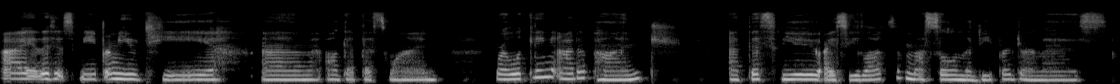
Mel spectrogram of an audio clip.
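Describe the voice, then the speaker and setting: A woman's voice: on the high side, steady tone, slow pace, mellow, breathy edge, no echo. A woman resident answering questions in a case review over a video call, thinking aloud tentatively with many ums. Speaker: dermatology resident.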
